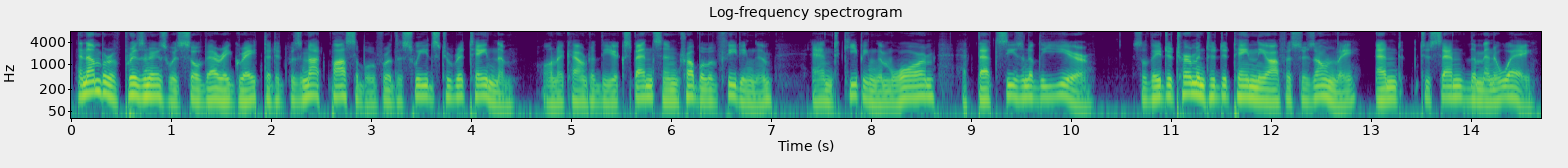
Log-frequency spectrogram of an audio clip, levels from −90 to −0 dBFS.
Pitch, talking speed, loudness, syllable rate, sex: 105 Hz, 215 wpm, -21 LUFS, 5.9 syllables/s, male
